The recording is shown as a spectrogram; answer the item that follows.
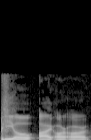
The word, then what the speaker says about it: Poirier: Doug Poirier. It's New Orleans. You know how to say it. So Poirr. Doug Poirier from New Orleans, Louisiana.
